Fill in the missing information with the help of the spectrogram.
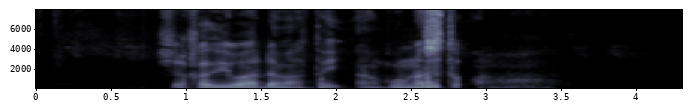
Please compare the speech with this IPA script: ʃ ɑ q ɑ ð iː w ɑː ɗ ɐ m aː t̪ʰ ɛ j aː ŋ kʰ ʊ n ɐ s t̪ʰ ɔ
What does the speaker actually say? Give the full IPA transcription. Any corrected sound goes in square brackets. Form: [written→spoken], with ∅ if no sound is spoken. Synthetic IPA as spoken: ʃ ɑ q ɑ ð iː w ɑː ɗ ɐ m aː t̪ʰ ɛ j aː ŋ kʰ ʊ n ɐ s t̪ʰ ɔ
